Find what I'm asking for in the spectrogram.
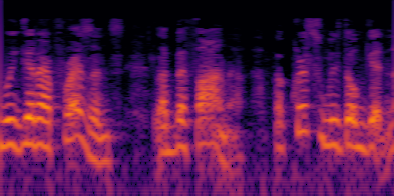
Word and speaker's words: Befana: Yeah, Befana, B-E-F-A-N-A, Befana.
